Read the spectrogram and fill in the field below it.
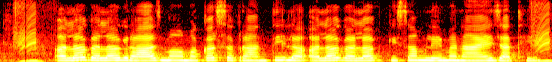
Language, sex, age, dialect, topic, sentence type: Chhattisgarhi, female, 25-30, Eastern, agriculture, statement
